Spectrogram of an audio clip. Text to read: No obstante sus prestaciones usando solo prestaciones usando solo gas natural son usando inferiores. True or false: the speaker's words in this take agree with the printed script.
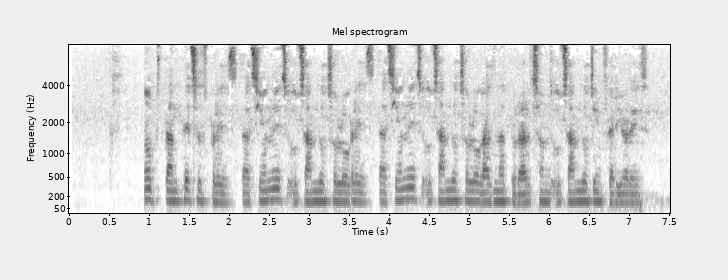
true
